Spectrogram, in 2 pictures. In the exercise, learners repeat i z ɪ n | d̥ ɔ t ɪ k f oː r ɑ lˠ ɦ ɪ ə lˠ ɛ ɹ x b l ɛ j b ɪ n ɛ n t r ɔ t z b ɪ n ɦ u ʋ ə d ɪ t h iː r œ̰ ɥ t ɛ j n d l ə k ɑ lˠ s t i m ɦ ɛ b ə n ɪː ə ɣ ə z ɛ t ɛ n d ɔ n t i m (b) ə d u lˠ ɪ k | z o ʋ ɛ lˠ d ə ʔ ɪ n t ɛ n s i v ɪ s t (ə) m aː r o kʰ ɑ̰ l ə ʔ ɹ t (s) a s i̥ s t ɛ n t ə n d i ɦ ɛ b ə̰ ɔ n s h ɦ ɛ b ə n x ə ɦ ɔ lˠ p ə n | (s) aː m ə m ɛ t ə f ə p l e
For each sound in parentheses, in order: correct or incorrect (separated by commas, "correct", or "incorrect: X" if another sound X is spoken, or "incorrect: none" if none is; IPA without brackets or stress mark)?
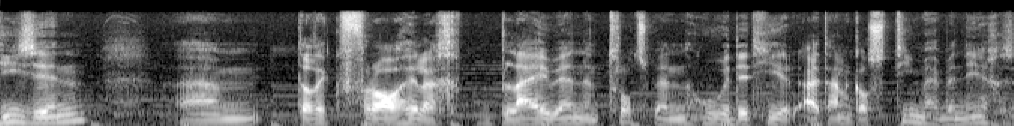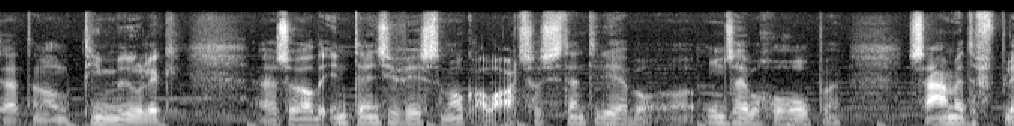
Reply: correct, correct, correct, correct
